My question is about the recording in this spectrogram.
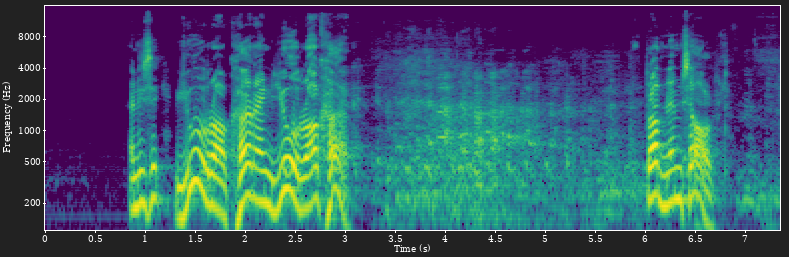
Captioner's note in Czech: smích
